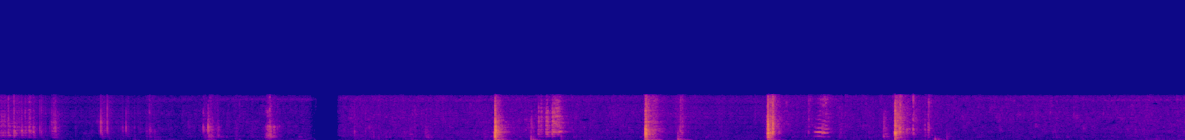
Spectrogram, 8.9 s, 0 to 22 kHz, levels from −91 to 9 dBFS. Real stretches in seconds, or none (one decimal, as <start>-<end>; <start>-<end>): 1.1-4.9; 5.8-8.9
